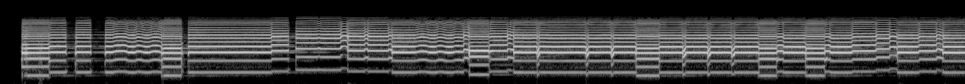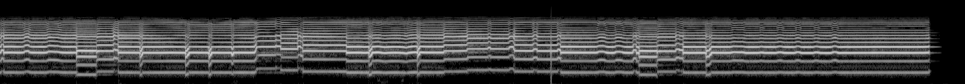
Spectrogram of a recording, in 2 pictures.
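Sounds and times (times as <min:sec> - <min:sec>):
zurna playing: 0:00.2 - 0:19.1.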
